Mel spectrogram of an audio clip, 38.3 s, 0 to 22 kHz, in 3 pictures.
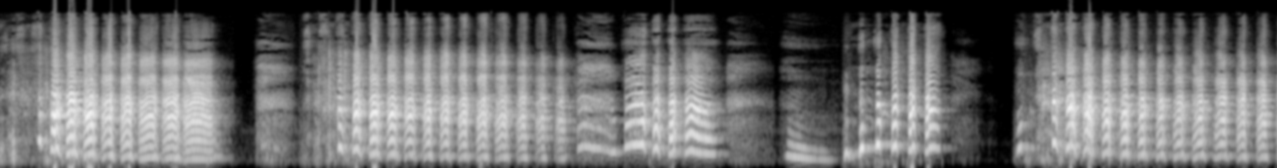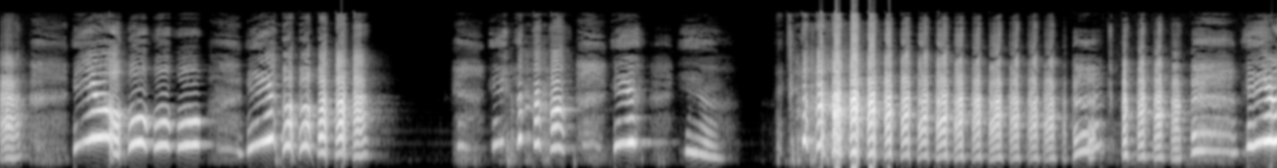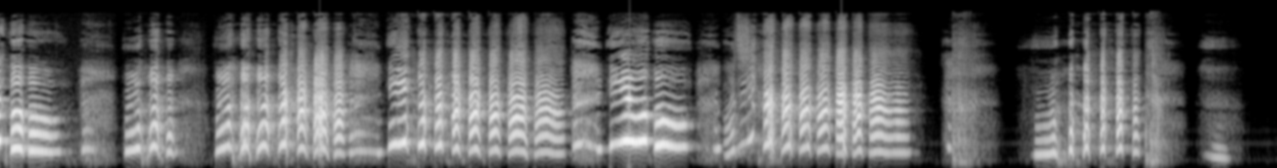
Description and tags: witch-laughing
Laughing of girl. I recorded it when I tickled her. Recorded with Zoom H1, processed (lowcut filter, hard limiting, expander).
cheerful, fairy-tale, female, girl, laugh, processed, voice, witch, woman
